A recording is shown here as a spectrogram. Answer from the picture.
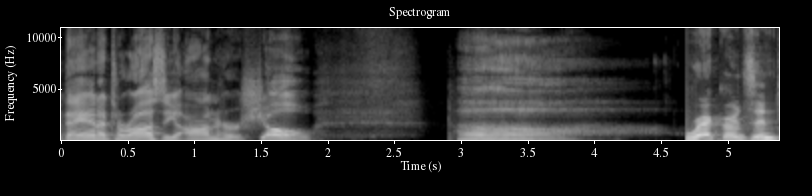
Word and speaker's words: Taurasi: It's Taurasi.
